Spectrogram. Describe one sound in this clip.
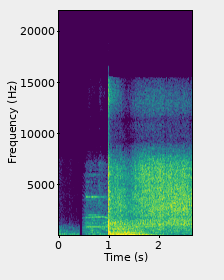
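An aerial firework shell bursts overhead.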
